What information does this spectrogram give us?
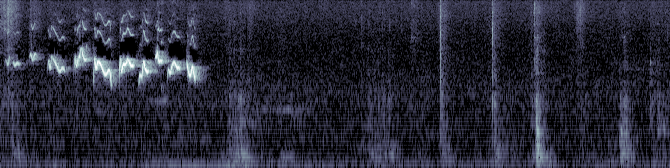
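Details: Kept young male ultramarine grosbeak singing while a female calls to warm him up. Two seconds of loud, rapid warbled whistles, about ten notes swooping up and down, then quiet clicks and taps from the cage.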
